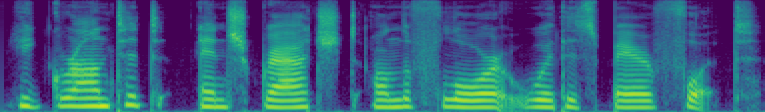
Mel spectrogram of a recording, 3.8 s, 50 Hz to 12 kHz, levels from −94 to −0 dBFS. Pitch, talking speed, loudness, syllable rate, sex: 215 Hz, 175 wpm, -17 LUFS, 3.7 syllables/s, female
